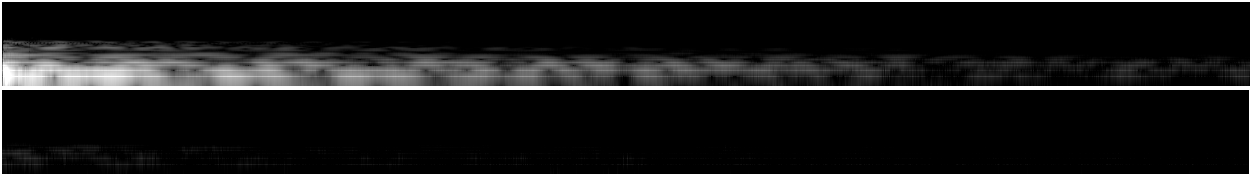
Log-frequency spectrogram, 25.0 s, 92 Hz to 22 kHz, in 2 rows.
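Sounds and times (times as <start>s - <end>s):
upright piano sustained G1 note: 0.0s - 7.4s.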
